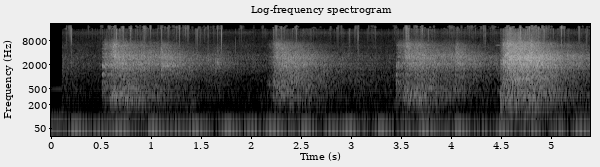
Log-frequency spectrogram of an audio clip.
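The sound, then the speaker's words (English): Archival reel recording of an attack on the PBS studios: four sharp gunshots ring out at uneven intervals in the station offices, each a loud crack followed by a long, echoing tail. No one speaks. “It's a few minutes long, and it's just the sound of gunfire in the station offices.”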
